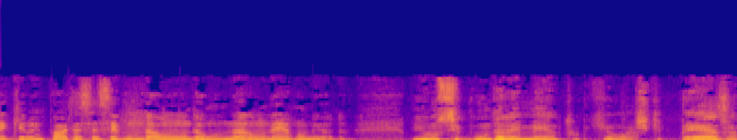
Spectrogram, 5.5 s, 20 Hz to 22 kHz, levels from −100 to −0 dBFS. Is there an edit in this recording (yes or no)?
yes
